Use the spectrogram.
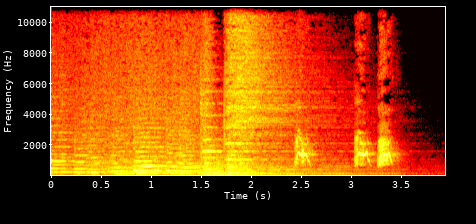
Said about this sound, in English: And if you think horses whinny when they hear that chili, wait till they start hearing those dogs barking. We're gonna, and it's a little dog.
